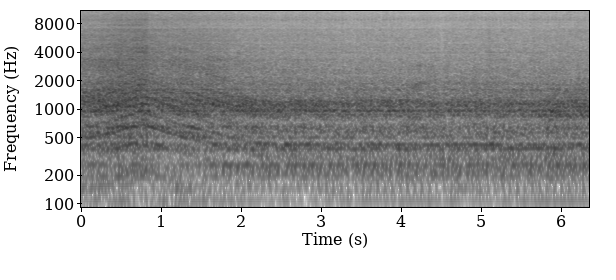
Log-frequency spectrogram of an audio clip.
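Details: Honda Beat FI eSP eco scooter revving with a coarse, uneven rasp over a busy buzzing note. The owner reports rough engine sound, cause not identified.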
